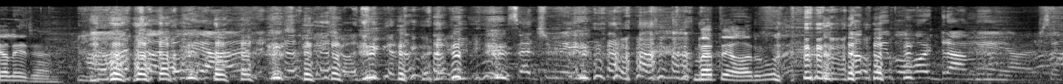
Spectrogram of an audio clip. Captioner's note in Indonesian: Tertawa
